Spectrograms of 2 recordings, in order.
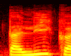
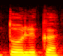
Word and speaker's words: толика: На самом деле катарсис, ударение это из древнегреческого. Катарсис, а не катарсис, пеня, а не пеня, талика, а не толика, мизерный, а вовсе не мизерный.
